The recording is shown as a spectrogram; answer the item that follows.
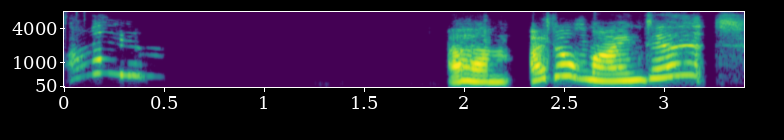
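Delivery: very high, unsure, hesitant and halting. Answering another speaker's question about a product: hesitant. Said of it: "hesitation in my voice".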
